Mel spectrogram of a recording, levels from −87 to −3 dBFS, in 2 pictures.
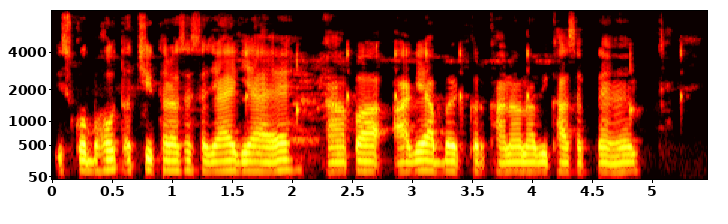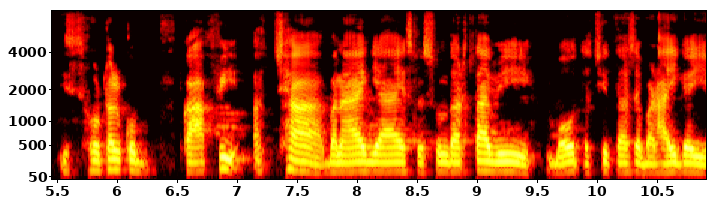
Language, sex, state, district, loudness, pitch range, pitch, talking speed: Hindi, male, Uttar Pradesh, Deoria, -21 LUFS, 115-125 Hz, 115 Hz, 200 wpm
